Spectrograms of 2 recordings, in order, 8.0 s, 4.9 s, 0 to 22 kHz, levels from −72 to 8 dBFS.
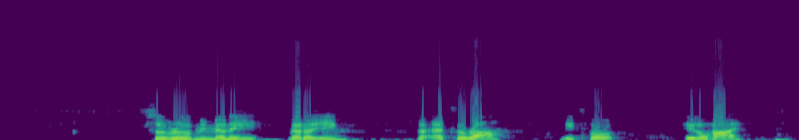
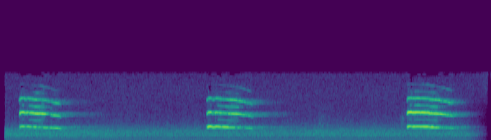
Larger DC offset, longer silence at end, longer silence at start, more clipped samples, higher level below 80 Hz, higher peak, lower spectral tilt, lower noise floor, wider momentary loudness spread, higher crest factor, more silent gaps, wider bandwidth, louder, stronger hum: second, under 0.1% vs 1%; about the same, 0.1 s vs 0.2 s; first, 1.55 s vs 0.05 s; neither; first, -34 dBFS vs -52 dBFS; about the same, 0 dBFS vs 0 dBFS; first, -8 dB/octave vs 3 dB/octave; first, -73 dBFS vs -36 dBFS; second, 14 LU vs 24 LU; about the same, 14 dB vs 16 dB; neither; second, 7.8 kHz vs 11 kHz; about the same, -11 LUFS vs -10 LUFS; second, none vs 50 Hz at -55 dBFS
